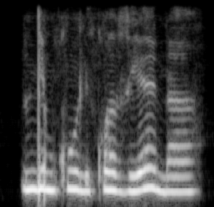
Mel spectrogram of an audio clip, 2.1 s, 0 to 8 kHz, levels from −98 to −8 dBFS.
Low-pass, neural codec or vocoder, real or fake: 7.2 kHz; codec, 24 kHz, 6 kbps, HILCodec; fake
